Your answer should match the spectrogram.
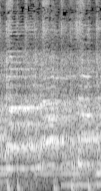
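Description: Live rock band heard from within a large crowd: acoustic and electric guitars over bass and drums keeping a steady beat.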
